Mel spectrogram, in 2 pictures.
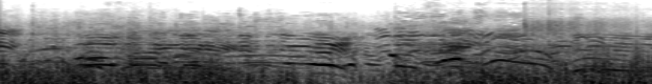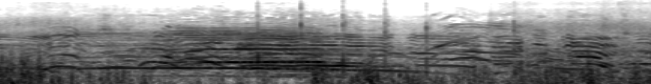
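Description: Many people's voices shouting and calling over one another, with one long drawn-out call about five seconds in.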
